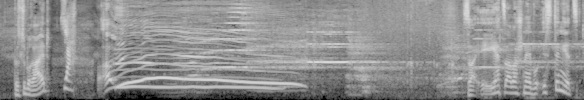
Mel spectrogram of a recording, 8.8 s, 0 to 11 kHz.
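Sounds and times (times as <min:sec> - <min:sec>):
speech: 0:00.2 - 0:03.3, 0:07.0 - 0:08.7
people imitating a moose call: 0:01.5 - 0:05.7.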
